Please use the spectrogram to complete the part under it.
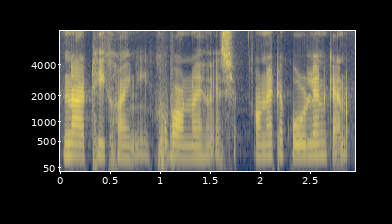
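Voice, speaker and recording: A woman reading the lines of a quiet, apologetic young man in an audiobook. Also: on the high side, flat delivery, fairly quick, creaky. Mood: subdued. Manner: subdued, apologetic.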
